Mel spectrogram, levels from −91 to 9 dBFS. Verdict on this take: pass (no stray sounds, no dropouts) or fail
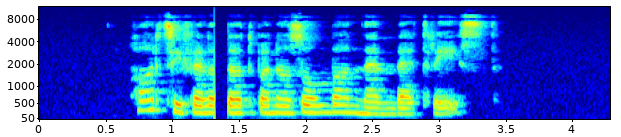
fail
